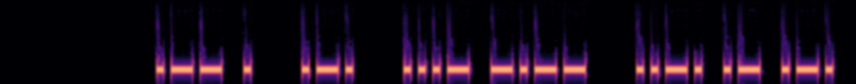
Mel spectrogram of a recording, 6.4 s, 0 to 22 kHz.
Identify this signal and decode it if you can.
Morse code, heard as a keyed tone, about 22 wpm, 700 Hz. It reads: WE R VY FAR
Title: Sentences from Top 300 Words and Abbreviations 22wpm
